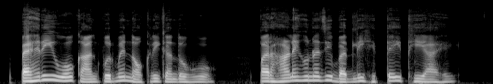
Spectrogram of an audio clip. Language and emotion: Sindhi, neutral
